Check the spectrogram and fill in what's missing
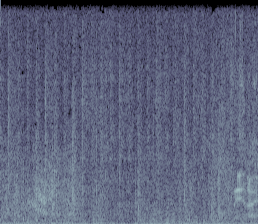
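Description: Heavy booming cannon fire in a naval sailing-ship battle game, a dense rumbling barrage of broadside shots that continues steadily throughout with little pause.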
